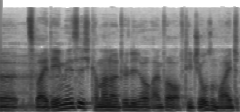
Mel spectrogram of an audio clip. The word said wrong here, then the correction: Yosemite: Beta. Yosemite, jetzt habe ich schon wieder falsch gesagt. – Yosemite, Yosemite Beta updaten.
